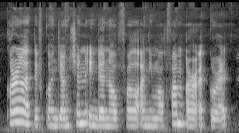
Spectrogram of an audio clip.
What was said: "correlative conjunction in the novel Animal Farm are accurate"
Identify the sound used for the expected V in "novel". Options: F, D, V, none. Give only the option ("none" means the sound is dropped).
F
